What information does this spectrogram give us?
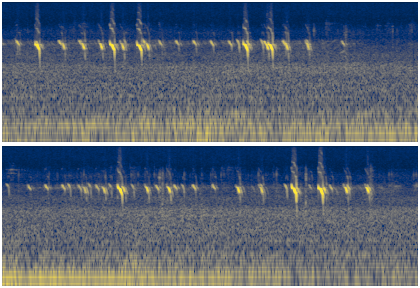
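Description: Many short, high bird chirps and calls repeat irregularly through the whole stretch, sharp and fairly loud, over a steady low background hum.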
